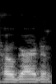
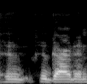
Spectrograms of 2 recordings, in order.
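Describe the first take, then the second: First: The first syllable sounds like 'hoe'. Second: The first syllable sounds like 'who'. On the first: This is how it is said in America. "I think we say ho" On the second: This is how it is said in Belgium. "I think that they say who over there"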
